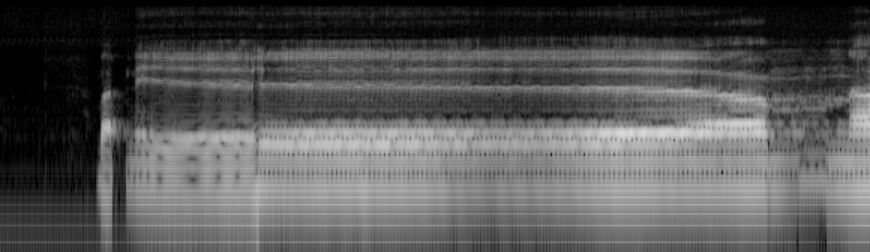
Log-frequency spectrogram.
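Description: A man chants in a steady, drawn-out voice through a microphone and loudspeaker.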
